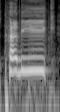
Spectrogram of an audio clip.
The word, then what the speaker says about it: panique: And I think they said it's panique.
